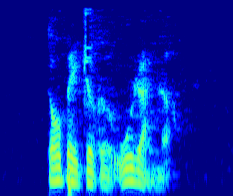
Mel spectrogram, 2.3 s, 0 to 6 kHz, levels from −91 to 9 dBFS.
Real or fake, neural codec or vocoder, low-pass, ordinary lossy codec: real; none; 5.4 kHz; MP3, 24 kbps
